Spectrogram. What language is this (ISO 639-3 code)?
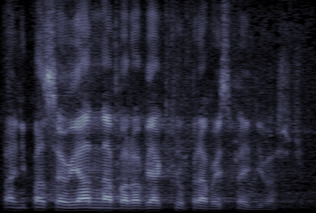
pol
